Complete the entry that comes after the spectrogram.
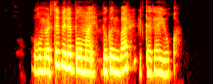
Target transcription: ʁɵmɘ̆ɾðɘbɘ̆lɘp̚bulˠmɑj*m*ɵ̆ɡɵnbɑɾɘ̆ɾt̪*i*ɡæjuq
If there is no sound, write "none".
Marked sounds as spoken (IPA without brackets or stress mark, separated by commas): b, æ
